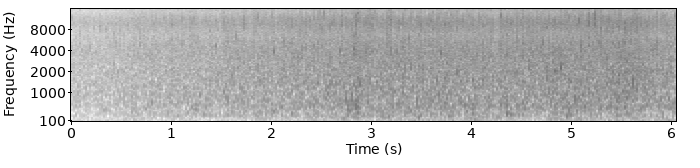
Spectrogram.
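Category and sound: nature, rushing river water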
